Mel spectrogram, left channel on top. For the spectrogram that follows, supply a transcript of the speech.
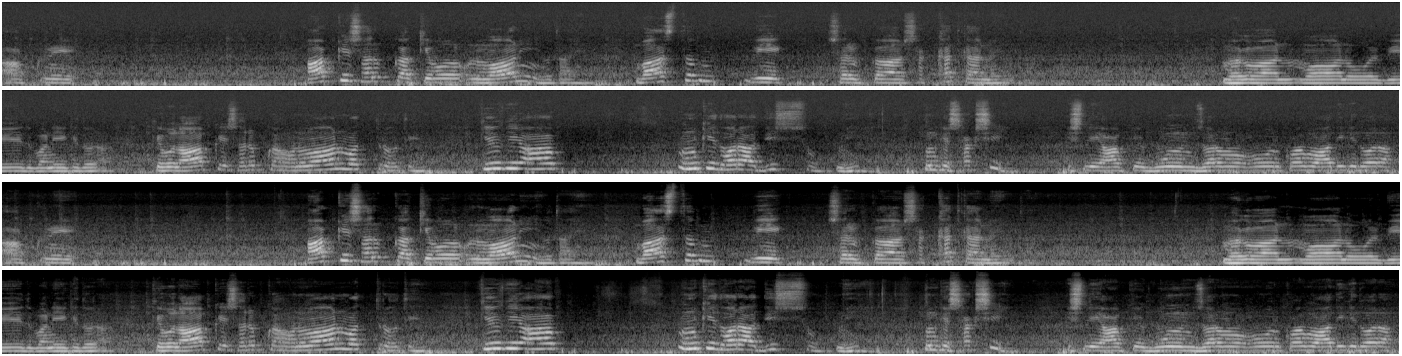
आपके स्वरूप का केवल अनुमान ही होता है, वास्तविक स्वरूप का साक्षात्कार नहीं होता। भगवान मौन और वेद वाणी के द्वारा केवल आपके स्वरूप का अनुमान मात्र होते हैं, क्योंकि आप उनके द्वारा दृश्य नहीं, उनके साक्षी हैं। इसलिए आपके गुण जन्म और कर्म आदि के द्वारा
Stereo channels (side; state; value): left; noise; hiss, 15 dB below the sound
